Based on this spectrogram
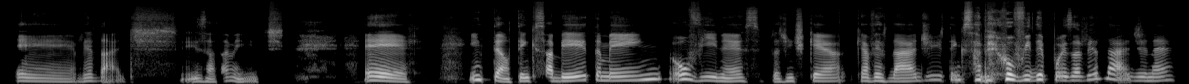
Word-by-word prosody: É 145 -5 -6
verdade, 150 +3 -7 0.6
exatamente. 140 - -9 0.8
É, 165 -9 +5 0.6
então 215 - +2
tem 155 +6 -1
que - - -10
saber 170 +3 +4
também 195 +6 +1
ouvir, 180 -9 +1
né, 150 +1 -2
se 150 - -12
a - - -5
gente 155 +3 -6
quer 155 -1 -1
quer 165 - -4
a - - -2
verdade 160 +6 -1
tem - - -5
que 210 - -6
saber 210 -3 +1
ouvir 215 -3 +8
depois 190 -4 +1
a 185 - +2
verdade, 225 -6 -3
né. 180 +5 -5
170 Hz, 130 wpm, -24 LUFS, 150-200 Hz, 0.8 s, ouvir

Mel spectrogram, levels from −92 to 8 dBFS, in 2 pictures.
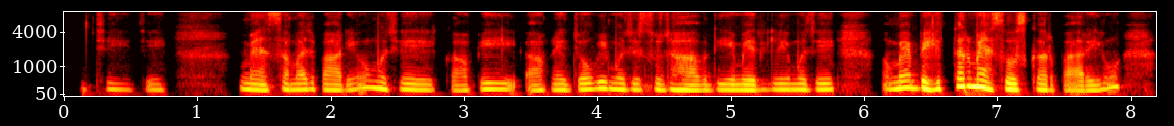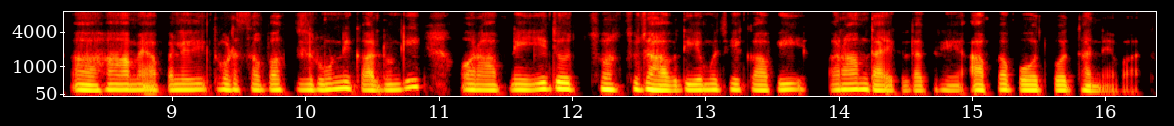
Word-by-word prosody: जी, 170 +1 -13 0.2
जी। 155 0 -11 0.6
मैं 160 -3 +1
समझ 160 +2 -3
पा 155 -1 -2
रही 150 +2 -6
हूँ 210 - -3
मुझे 165 -5 -1
काफ़ी 170 +5 -4
आपने 150 +2 -3
जो 165 +1 +1
भी 190 +2 +2
मुझे 165 -3 -1
सुझाव 155 -2 -1
दिए 155 +1 -2
मेरे 150 0 +1
लिए 160 0 -3
मुझे 160 +1 -1 0.4
मैं 195 +4 +3
बेहतर 190 +6 +6
महसूस 180 -8 +9
कर 155 -1 +1
पा - - -3
रही 140 +1 -2
हूँ 210 +8 -3 0.3
अ, - - -3
हाँ 155 +1 +1
मैं 155 - -2
अपने 155 +1 -3
लिए 160 +1 -2
थोड़ा-सा 155 -1 -3
वक़्त 155 +1 -4
ज़रूर 155 +2 -1
निकालूँगी 155 +2 -1 0.3
और 160 -2 -1
आपने 150 +1 -2
ये 160 +4 +1
जो 180 - +7 0.2
स 165 -1 +6
सुझाव 155 -5 +3
दिए 150 +2 -1
मुझे 155 0 -3
काफ़ी 155 +3 -3 0.2
आरामदायक 155 -4 0
लग 135 0 -5
रहे 145 -2 -9
हैं, 135 - -8
आपका 150 +1 -1
बहुत-बहुत 145 -1 0
धन्यवाद। 130 -2 -6
155 Hz, 185 wpm, -23 LUFS, 150-170 Hz, 0.6 s, महसूस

